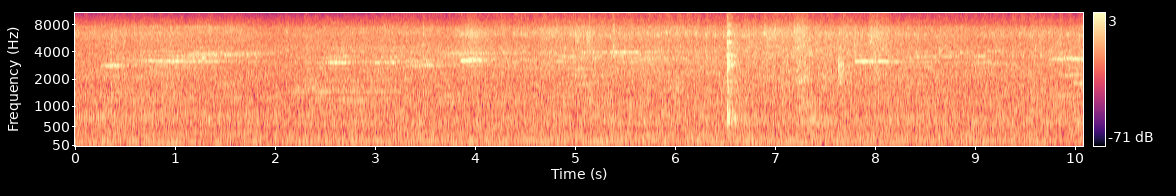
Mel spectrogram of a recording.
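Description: Busy urban traffic ambience from a truck and bus yard: a steady low rumble of engines, scattered short high-pitched beeping tones, and one sharp click about six and a half seconds in.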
